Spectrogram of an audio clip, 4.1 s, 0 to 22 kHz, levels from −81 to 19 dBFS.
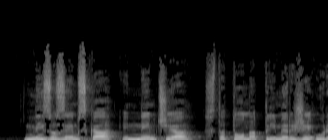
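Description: A short speech recording with MP3 compression damage running through the whole clip. The damage is plainly audible. The s sounds turn watery and swirly, with a metallic edge. Consonant attacks are smeared. The likely cause is an MP3 encoder short of bits, which fits a low bitrate around 64 kbps. It zeroes weak frequency lines, which flicker on and off between frames.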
